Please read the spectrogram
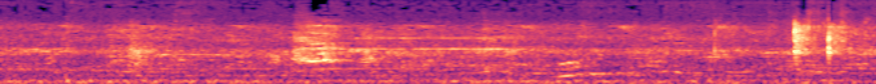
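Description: Chickens clucking and a rooster crowing, mixed with people's voices.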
